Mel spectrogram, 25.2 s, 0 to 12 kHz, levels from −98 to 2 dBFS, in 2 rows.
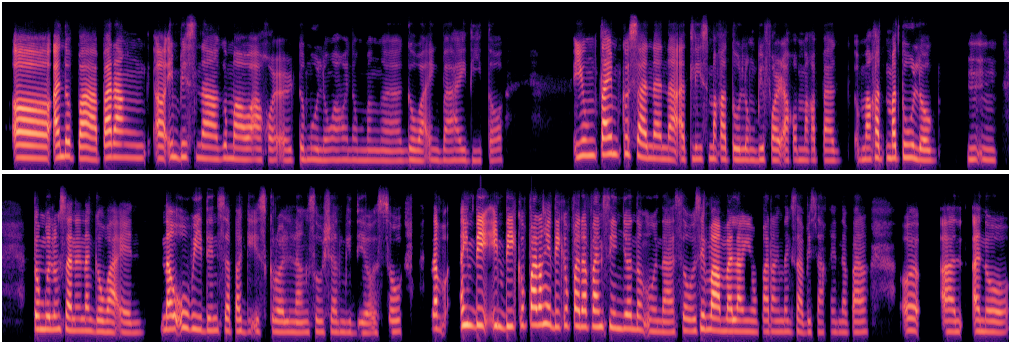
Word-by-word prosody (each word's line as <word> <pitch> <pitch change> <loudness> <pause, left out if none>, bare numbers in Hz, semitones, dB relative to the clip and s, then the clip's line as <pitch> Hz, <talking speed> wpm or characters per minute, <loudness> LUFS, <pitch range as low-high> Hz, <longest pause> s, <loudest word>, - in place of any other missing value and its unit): ah, 250 -2 +8
ano 280 +3 +5
pa, 235 -3 +5
parang, 260 -1 +3
ah, 245 -1 +2
imbes 270 -1 -6
na 235 -2 0
gumawa 225 -3 -1
ako 215 0 -9
or 205 - -9
tumulong 215 -2 -10
ako 210 0 -12
ng 205 0 -14
mga 205 -1 -12 0.2
gawaing 205 -1 -7
bahay 205 0 -9
dito, 200 +1 -16 0.9
yung 305 +2 0
time 330 0 +5
ko 340 - -3
sana 250 -5 +1
na 220 -2 -1
at 225 - -5
least 230 -1 -10
makatulong 220 -2 -4
before 220 -1 -4
ako 210 0 -6
makapag 210 -1 -9 0.3
maka 225 +3 +1
matulog, 245 -5 -1 0.4
mm, 220 -2 -10 0.6
tumulong 265 0 +1
sana 240 -2 +2
ng 235 -1 -3
gawain, 205 -2 -3 0.3
nauuwi 270 0 +2
din 245 0 -5
sa 235 - -4
pag-i-scroll 215 -2 -6
ng 205 0 -7
social 215 -1 -8
media, 200 -1 -9
oh, - - -10
so 220 +2 -7 0.4
tapo 275 -1 +3 0.2
hindi 345 0 +8
hindi 325 0 +4
ko, 345 - -4
parang 360 +1 +9
hindi 315 -3 0
ko 340 - -3
pa 340 - +5
napansin 315 -2 +2
'yon 275 -1 +1
nung 260 - -6
una. 215 -2 -5
So, 235 0 -5
si 275 - -1
mama 235 -2 +7
lang 225 0 +1
yung 215 -1 -10
parang 220 0 -6
nagsabi 210 -1 -8
sa'kin 210 +1 -16
na 205 - -11
parang, 210 +1 -6 0.5
oh, 240 -2 -1 0.3
ah, 220 0 0 0.2
ano, 215 -2 -2
225 Hz, 165 wpm, -23 LUFS, 210-260 Hz, 0.9 s, parang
